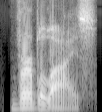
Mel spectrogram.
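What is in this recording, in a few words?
"verbalize", American English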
